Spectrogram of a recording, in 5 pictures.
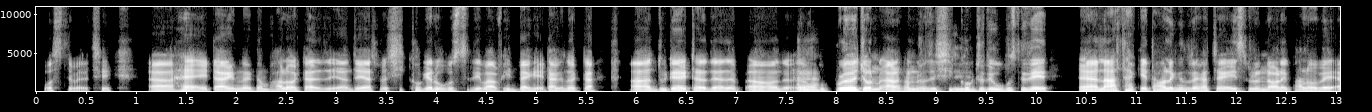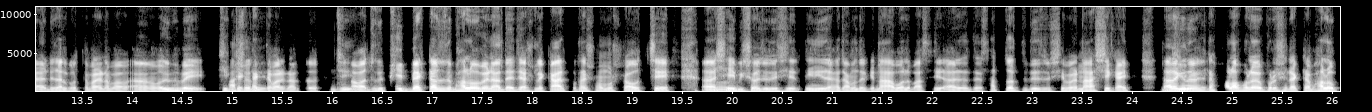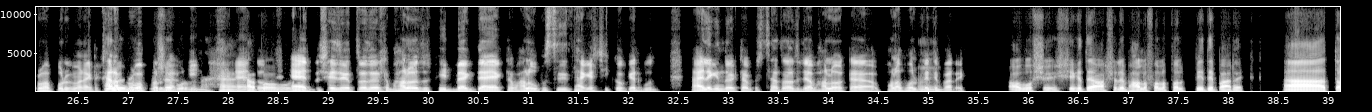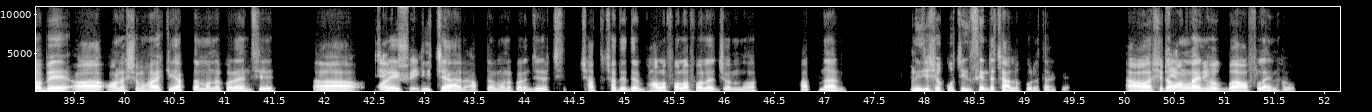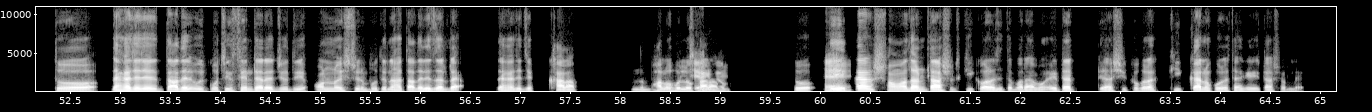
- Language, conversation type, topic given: Bengali, podcast, অনলাইন শেখা আর শ্রেণিকক্ষের পাঠদানের মধ্যে পার্থক্য সম্পর্কে আপনার কী মত?
- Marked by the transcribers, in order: other animal sound; "পড়বে" said as "পড়য়বে"; "প্রশ্নই" said as "প্রশয়"; unintelligible speech; swallow; tapping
